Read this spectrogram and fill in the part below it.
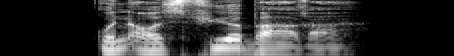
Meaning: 1. comparative degree of unausführbar 2. inflection of unausführbar: strong/mixed nominative masculine singular 3. inflection of unausführbar: strong genitive/dative feminine singular
- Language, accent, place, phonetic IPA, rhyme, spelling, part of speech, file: German, Germany, Berlin, [ʊnʔaʊ̯sˈfyːɐ̯baːʁɐ], -yːɐ̯baːʁɐ, unausführbarer, adjective, De-unausführbarer.ogg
